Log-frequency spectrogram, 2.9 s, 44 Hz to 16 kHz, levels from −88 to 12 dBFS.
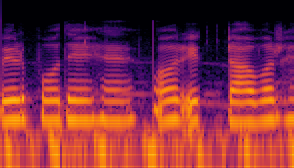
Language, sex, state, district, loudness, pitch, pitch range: Hindi, male, Jharkhand, Palamu, -15 LUFS, 235 Hz, 230-240 Hz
